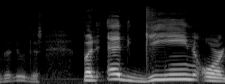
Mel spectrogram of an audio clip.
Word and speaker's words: Gein: But Ed Gein, or Gein, depending upon how you pronounce it, is, one of the inspirations for the movie Silence of the Lambs.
